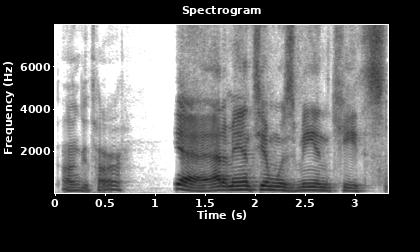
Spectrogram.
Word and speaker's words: Adamantium: Animanium, Adamantium.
